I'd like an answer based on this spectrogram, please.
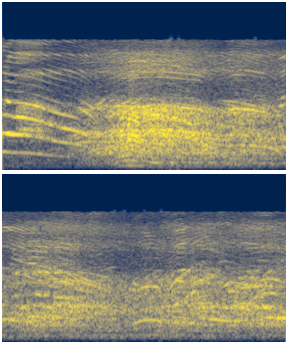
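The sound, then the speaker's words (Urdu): A crowd loudly shouts a religious slogan in answer to a call during a sermon. The massed roar of voices swells early on, then holds at a strong, steady level. “تاجیل ظہور امام زمانہ علیہ السلام، بلند سے بلند تر نعرہ”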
